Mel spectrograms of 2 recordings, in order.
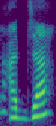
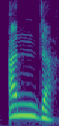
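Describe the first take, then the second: First: The middle consonant sounds like a d. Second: The middle consonant sounds like an n. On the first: The speaker calls it wrong. "hindi mo sasabing" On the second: The speaker calls it right.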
